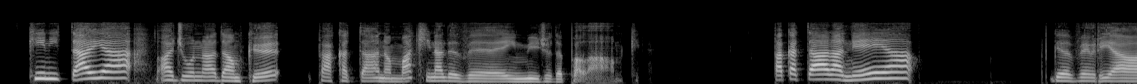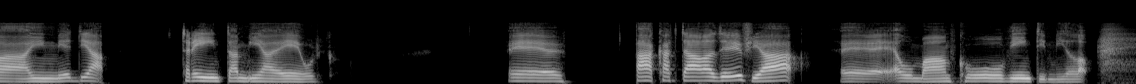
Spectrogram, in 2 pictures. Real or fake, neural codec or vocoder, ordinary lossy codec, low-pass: fake; codec, 16 kHz, 0.5 kbps, X-Codec, HuBERT features, trained on LibriSpeech; none; 7.2 kHz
